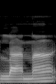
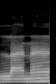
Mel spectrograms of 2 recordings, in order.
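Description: First: Said in the usual way. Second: লানা with the final "naa" drawn out long; madd stretch on লানা. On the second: Shown as a demonstration. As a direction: hold the last vowel of লানা for three beats. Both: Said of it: "তিন আলিফ টানতে হবে".

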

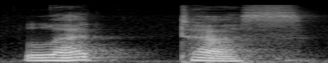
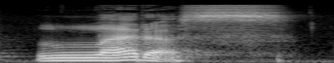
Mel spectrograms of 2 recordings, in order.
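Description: First: "Lettuce" split in two, let-tuce; syllable by syllable. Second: Said in the usual way. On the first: Shown as a demonstration. Teacher counting two syllables, "Lettuce" in two separate beats. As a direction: say "Lettuce" with a gap after the first syllable. Syllable lesson, word broken up.

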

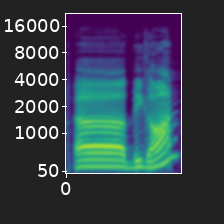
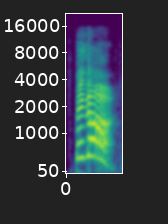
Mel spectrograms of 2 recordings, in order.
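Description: First: Said in the usual way. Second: High dramatic banishing shout. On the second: Pretend. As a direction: cast it out with a shout. Banishing with cross.

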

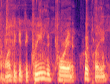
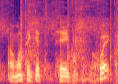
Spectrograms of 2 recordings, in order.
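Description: First: "Queen Victoria" given weight as the corrected name; corrected name "Queen Victoria" said deliberately; stress on Queen Victoria. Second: Said in the usual way. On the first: Real, not acted. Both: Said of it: "Victoria, Queen Victoria".

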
